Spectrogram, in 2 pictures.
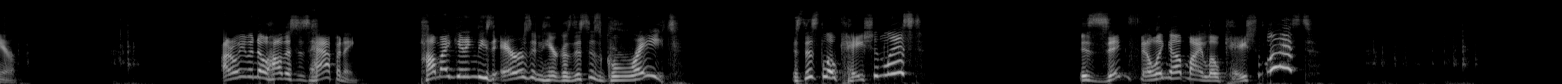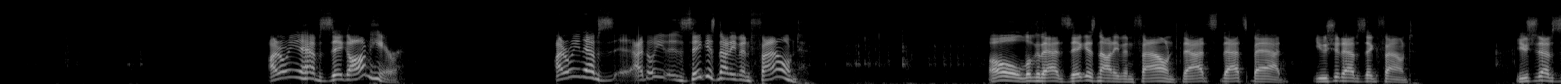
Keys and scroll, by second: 0.1 ctrl+o, 0.9-1.6 typing, 13.8-19.5 typing, 20.9-31.2 typing.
